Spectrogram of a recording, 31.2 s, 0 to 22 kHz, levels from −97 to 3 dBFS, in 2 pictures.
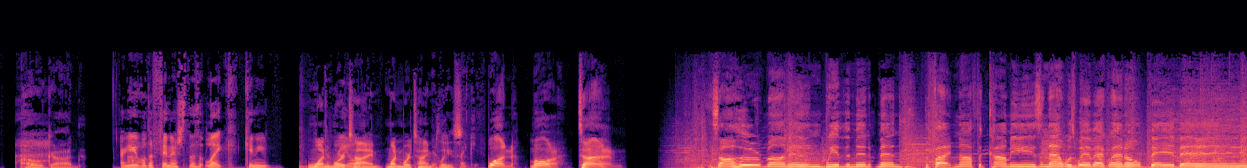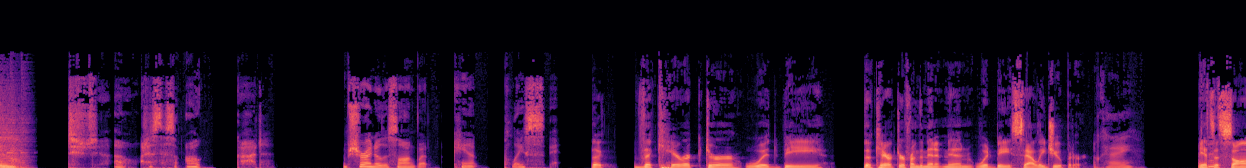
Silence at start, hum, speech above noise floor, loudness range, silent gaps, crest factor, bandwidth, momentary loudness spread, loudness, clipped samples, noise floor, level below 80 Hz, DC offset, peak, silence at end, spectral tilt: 0.25 s; none; over 72 dB; 11 LU; none; 18 dB; 14.5 kHz; 18 LU; -19 LUFS; under 0.1%; under -90 dBFS; -42 dBFS; under 0.1%; 0 dBFS; 0 s; -5 dB/octave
